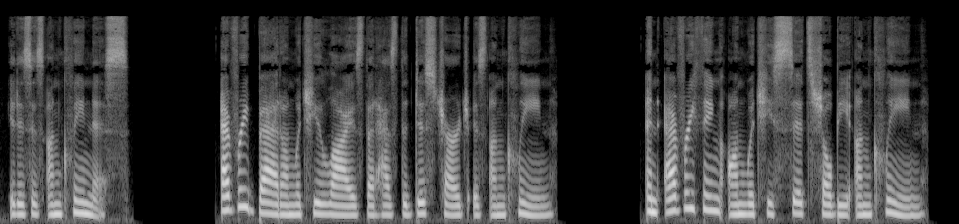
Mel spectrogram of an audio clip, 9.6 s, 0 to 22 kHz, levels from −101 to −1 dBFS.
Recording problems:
none

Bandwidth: 16 kHz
